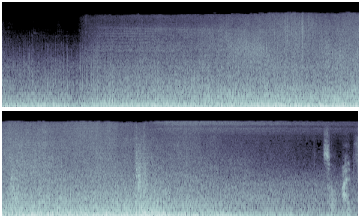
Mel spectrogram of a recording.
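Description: Rocket thrusters roar loudly, building up and then dying away.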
